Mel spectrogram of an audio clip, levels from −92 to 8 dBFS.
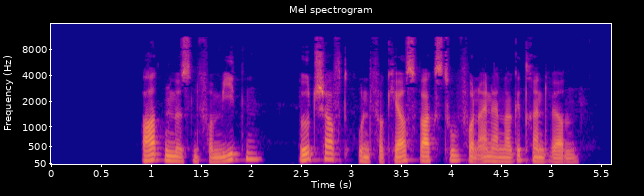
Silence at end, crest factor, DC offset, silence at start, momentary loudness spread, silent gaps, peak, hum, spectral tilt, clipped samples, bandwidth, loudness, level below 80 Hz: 0.35 s; 24 dB; under 0.1%; 0.9 s; 12 LU; none; -4 dBFS; none; -5.5 dB/octave; under 0.1%; 11.5 kHz; -26 LUFS; -58 dBFS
